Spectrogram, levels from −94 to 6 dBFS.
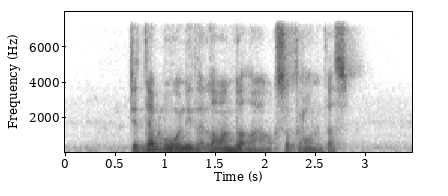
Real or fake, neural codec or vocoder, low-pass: fake; codec, 24 kHz, 0.9 kbps, WavTokenizer, small release; 7.2 kHz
